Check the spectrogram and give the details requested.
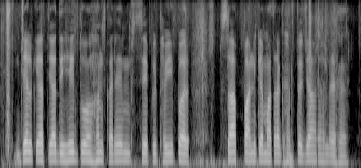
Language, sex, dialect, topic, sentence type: Magahi, male, Southern, agriculture, statement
